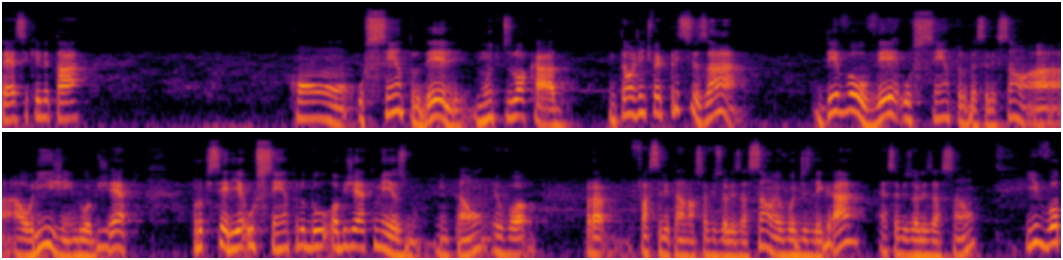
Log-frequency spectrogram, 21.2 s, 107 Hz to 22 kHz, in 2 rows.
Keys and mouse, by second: 0.2 click, 0.6 middle click, 1.5 alt+click, 1.9 middle click, 2.9 g, 5.7 middle click, 7.8 ctrl+middle click, 8.0 middle click, 8.3 ctrl+middle click, 10.0 ctrl+middle click, 10.6 ctrl+middle click, 11.0 ctrl+middle click, 12.3 middle click, 12.6 middle click, 12.9 middle click, 13.1 ctrl+middle click, 13.5 middle click, 13.7 ctrl+middle click, 18.5 click, 19.4 middle click, 20.3 ctrl+middle click, 20.8 middle click.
